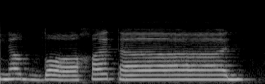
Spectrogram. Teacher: नद्दाख़तान में दौत को ज़ुबान की करवट पर दाढ़ों के साथ लगेगी।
